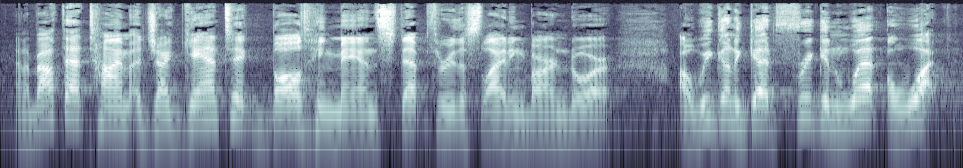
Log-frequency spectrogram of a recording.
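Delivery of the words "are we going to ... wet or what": put-on big, rowdy bellowing in Brooklyn accent. Retelling a man stepping through the barn door, bellowing in a brooklyn accent. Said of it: "he bellowed in this boisterous Brooklyn accent".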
